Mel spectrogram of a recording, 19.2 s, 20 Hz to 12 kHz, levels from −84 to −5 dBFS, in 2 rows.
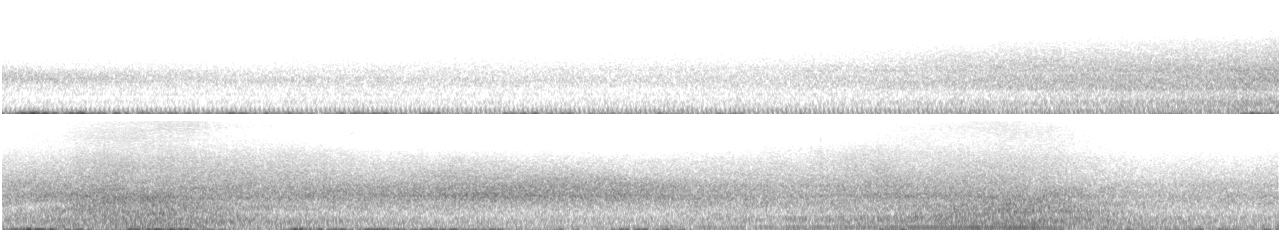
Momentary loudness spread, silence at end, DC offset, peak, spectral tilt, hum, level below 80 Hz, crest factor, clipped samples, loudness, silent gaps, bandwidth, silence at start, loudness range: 19 LU; 0 s; under 0.1%; -26 dBFS; -5 dB/octave; none; -54 dBFS; 16 dB; under 0.1%; -46 LUFS; none; 11.5 kHz; 0 s; 17 LU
